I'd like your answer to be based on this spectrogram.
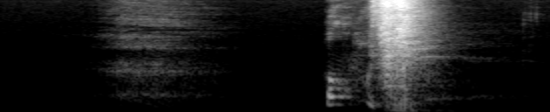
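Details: Adult's paroxysmal sneezing fit after drinking alcohol: a soft drawn-in breath, then one sharp, forceful sneeze within a run of sneezes.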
